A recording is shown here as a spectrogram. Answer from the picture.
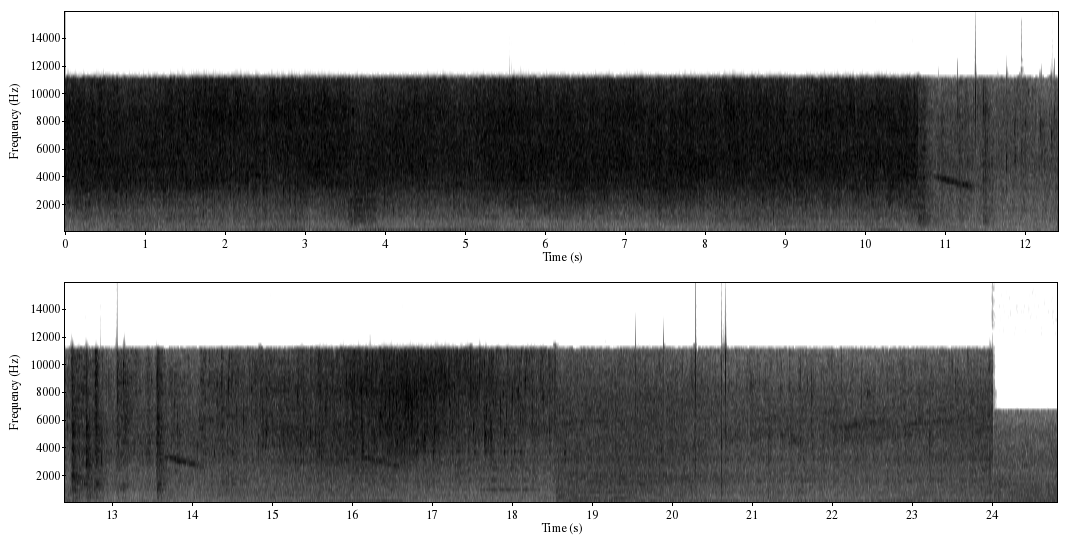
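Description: Tomatoes and chillies sizzling loudly in hot oil in a frying pan for sambal. About ten seconds in the sizzle drops off sharply as the pan is lifted from the gas burner. There are a few clinks of the pan about two seconds later, and a fainter sizzle runs on after.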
